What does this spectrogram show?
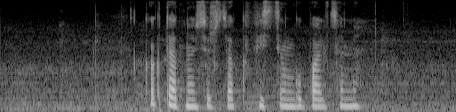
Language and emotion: Russian, neutral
